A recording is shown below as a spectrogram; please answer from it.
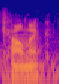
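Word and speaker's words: Kelenic: like you were a big mariners fan jared colenic or whatever the heck his name is just got called off are you excited that's it it's pronounced kalnik sorry i was close i was close but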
